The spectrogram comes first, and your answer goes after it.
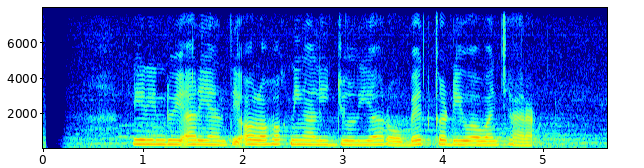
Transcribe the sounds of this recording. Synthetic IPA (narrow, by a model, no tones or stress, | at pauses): riɾinduiʔaɾiant̪iʔɔlɔɦɔk̚niŋalid͡ʒuliaɾɔbɛrt̪̚kɨrdiwawaɲt͡ʃaɾa̰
